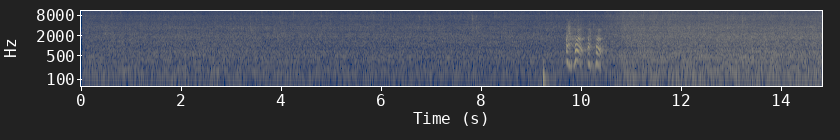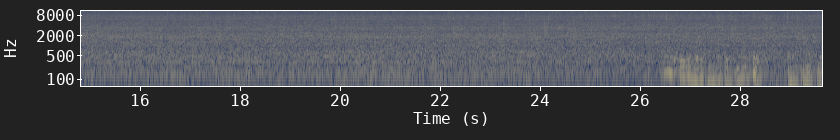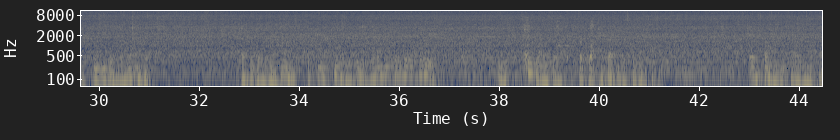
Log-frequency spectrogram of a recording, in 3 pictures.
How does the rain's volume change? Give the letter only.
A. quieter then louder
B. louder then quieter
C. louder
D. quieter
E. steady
C.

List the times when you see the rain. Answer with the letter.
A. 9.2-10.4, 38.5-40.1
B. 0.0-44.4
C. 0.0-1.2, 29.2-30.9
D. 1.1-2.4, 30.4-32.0
B.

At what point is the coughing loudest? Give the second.
10 s.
